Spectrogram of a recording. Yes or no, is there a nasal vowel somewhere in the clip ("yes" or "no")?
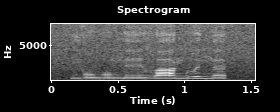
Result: no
